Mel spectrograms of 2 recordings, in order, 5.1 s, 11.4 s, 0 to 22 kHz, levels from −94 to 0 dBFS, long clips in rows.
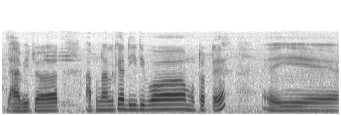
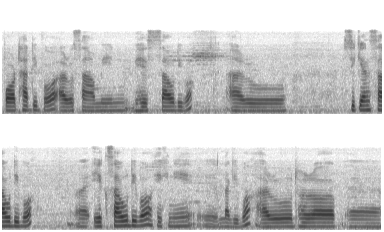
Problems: background sounds at intervals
